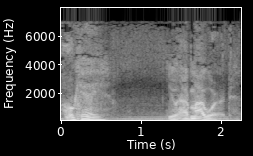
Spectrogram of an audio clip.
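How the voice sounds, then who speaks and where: Skeptical exasperated buddy in a 70s radio play, voice swings a lot, bit of hiss. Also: male voice, sits low, big pitch swings, a little slow. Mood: skeptical, reluctant. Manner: incredulous, emphatic. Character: skeptical, exasperated friend trying to talk sense. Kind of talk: 1970s radio drama acting. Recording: dull, noisy 1970s radio recording.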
